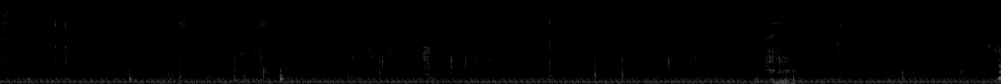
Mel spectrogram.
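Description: Near silence: faint rustles and light taps of paper sticker sheets being handled on a desk, over a low steady hum.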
